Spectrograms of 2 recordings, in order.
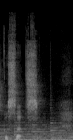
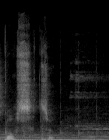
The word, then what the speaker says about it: Gosetsu: Actually, I think it's Gosetsu, the way Heen pronounces it.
